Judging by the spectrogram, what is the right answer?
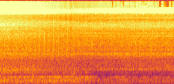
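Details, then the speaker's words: LaSalle engine warming up, choke almost open, at idle: smooth, quiet idle with faint light lifter tick, normal for its non-adjustable mechanical lifters; fuel pump bowl full, already slightly rough on throttle. "So there we are at idle, with the choke almost open. Not too bad. Pretty smooth running engine, pretty quiet. A little bit of a lifter noise."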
